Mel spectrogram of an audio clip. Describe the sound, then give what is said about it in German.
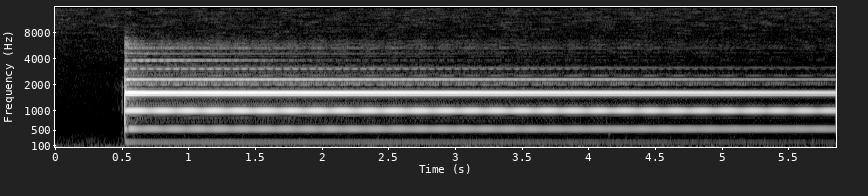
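A singing bowl, used as a gong to begin a meditation, is struck once and rings out with a long, steady, shimmering tone that sustains and slowly fades, heard alone with no voices. “Mit dem Gong, dieser Klangschale, beginnen wir nun die Meditation.”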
